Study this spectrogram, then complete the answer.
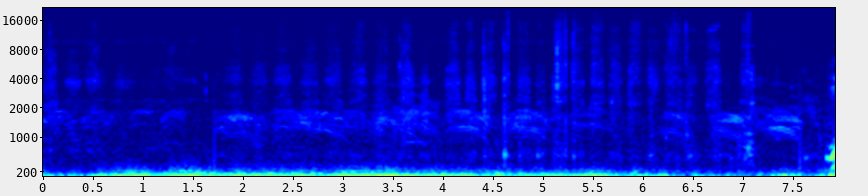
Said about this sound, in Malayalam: ഇനി നമ്മുടെ മീനൊന്ന് വരഞ്ഞു കൊടുക്കാം കേട്ടോ നമുക്ക്.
